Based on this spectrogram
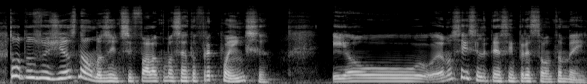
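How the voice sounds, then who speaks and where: Lively intonation runs through this man's fairly high-pitched voice. He speaks at a fairly quick pace. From Brazil, São Paulo. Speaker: podcast host. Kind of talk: casual chat. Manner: projected, firm podcast voice.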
